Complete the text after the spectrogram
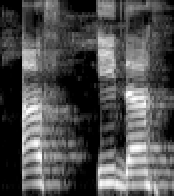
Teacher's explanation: حمزہ کو عین نہیں بنانا، حمزہ کو حمزہ ہی کی آواز آئے، حمزہ، یہ حمزہ کی جو ہے نا ہا کی آواز نہیں آئے گی، بلکہ حمزہ میں جو آواز آتی ہے وہ ای او تھوڑا زور لگائیں گے تو عین کی آواز پیدا ہو جائے گی، بلکہ منہ کے خالی حصے سے یہ حمزہ ادا ہوتا ہے۔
